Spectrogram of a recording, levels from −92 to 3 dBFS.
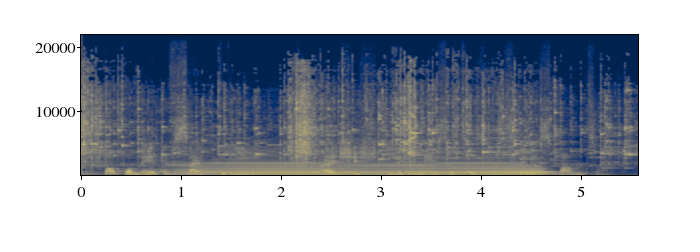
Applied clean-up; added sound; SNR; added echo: none; Bowed string instrument + Wind chime; -3 dB; none.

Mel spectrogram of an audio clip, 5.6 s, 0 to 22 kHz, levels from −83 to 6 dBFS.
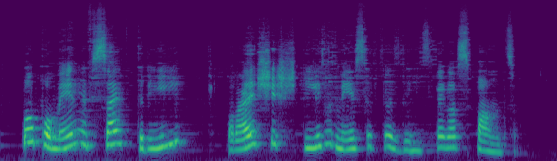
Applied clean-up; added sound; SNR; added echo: neural mask model DeepFilterNet 3.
